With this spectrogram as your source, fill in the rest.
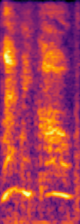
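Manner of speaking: high, strained cry of let go; mock a frantic plea, pitched high; imitated desperate cry. Held by the deputy, she cries out high to be let go.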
